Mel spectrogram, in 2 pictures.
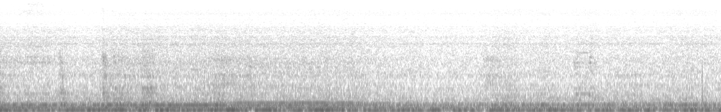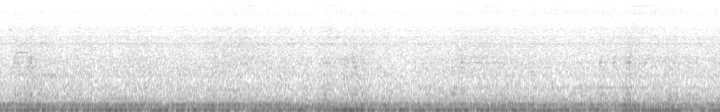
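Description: A computer fan hums steadily close by.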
